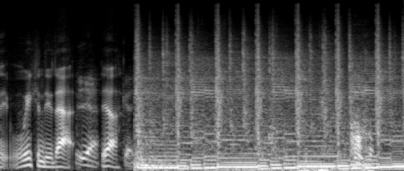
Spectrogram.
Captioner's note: engine roars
